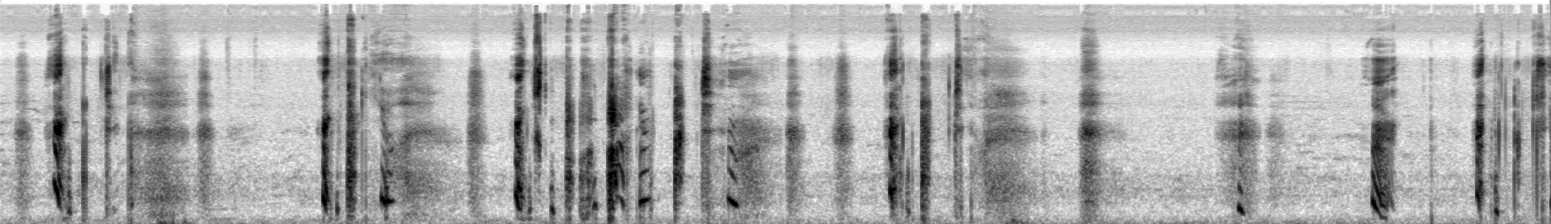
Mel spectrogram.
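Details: With allergies acting up, tickly urge with every breath: rapid series of many stifled, muffled sneezes with quick catching breaths between; stifled sneezing fit.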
